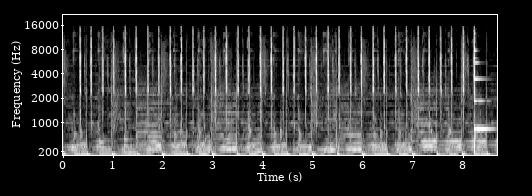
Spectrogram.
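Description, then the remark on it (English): A countdown timer ticks steadily and quickly, clear, over a low pulsing rhythmic bed, with a sharp bright hit just before the end; a timer ticking down to an explosion in five minutes. No one speaks. “And in front of the third exit, there's a timer ticking down to an explosion in 5 minutes.”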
